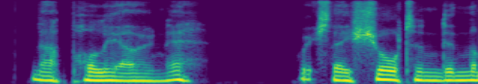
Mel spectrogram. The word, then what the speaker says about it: Napoleone: He pronounced his own name in an Italian way the French boys could not produce, Napoleone, which they shortened in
